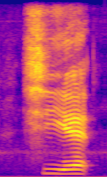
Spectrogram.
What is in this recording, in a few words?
"xie", Chinese; 些; some; measure word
